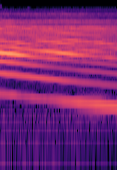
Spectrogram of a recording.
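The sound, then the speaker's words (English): A phone rings with one steady, shrill electronic tone that sags slightly in pitch as it holds for about a second, with no one talking over it. “Pick up your phone.”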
